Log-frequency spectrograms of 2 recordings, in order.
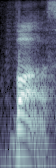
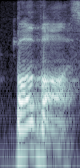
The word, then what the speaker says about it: VOOZ: it's made from bang and this is called voss it's not it's called it's not called bavas or anything because there's a b this is called voss you know v-o-o-z isn't that pronounced vos i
